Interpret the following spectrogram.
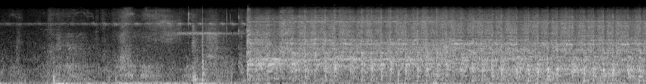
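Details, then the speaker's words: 2009-2010 Jeep Cherokee 3.7L V6, hard start and rough running: rhythmic puffing heard at the intake/air filter with each crank stroke; suspected leaking intake valve, not yet confirmed. "definitely on the intake i can hear it uh it's puffing as as the engine is cranking so it may possibly have an intake valve uh problem here"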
